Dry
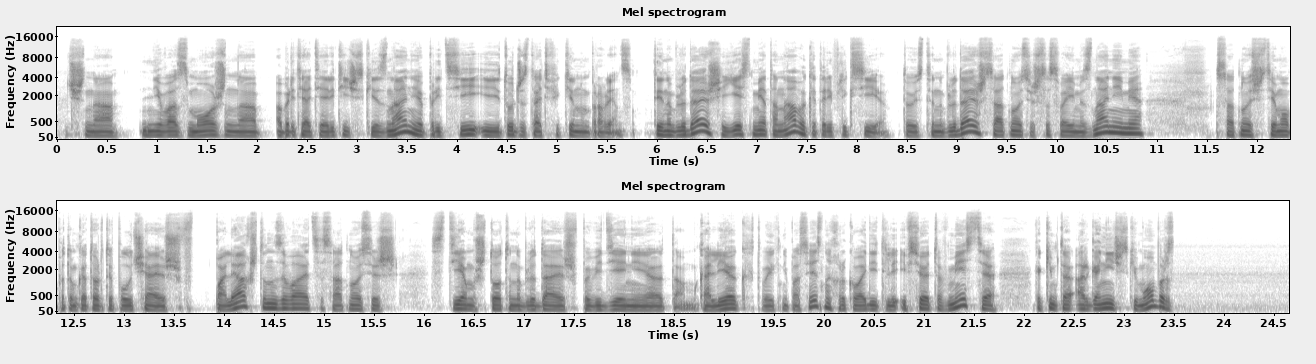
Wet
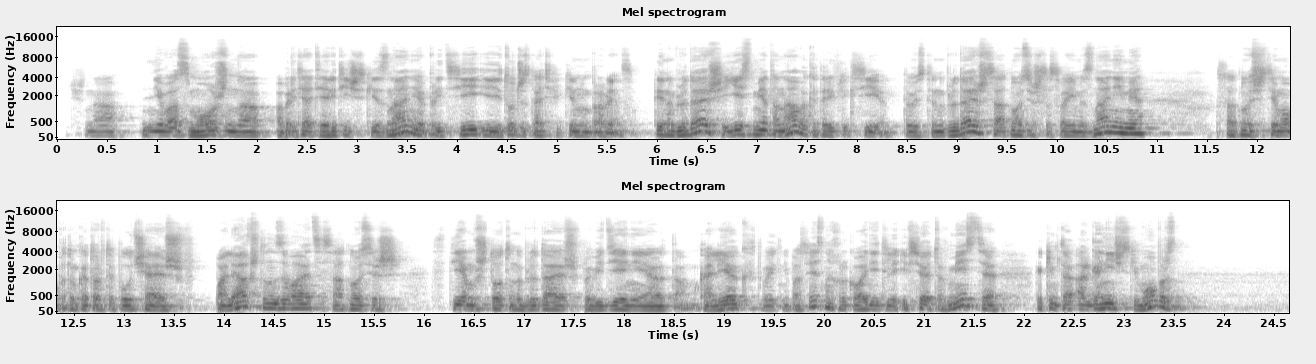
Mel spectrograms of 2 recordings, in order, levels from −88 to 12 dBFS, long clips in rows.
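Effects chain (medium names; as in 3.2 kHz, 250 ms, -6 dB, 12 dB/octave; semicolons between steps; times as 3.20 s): fade-in on the opening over 1.00 s; harmonic-percussive split percussive -4 dB; level-controlled noise filter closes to 1.8 kHz, open at -25 dBFS; reverberation RT60 0.75 s, pre-delay 10 ms, DRR 13 dB; detune thickener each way 25 cents; trim +1 dB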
